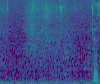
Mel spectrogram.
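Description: A few faint, sparse clicks over near-silent room tone.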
